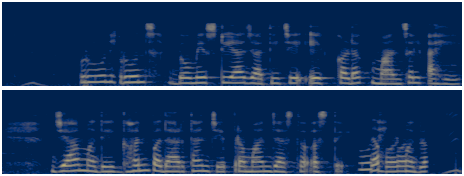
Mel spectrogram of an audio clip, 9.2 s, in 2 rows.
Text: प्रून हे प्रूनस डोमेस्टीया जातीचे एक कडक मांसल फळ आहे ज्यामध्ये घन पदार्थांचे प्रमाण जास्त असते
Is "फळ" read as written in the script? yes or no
no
